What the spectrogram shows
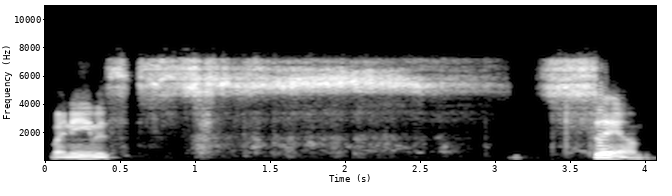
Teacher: moving off the voiceless s to the voiced a vowel right after it so it's that transition from the s to the vowel what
